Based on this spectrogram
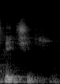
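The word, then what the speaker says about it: ṛṣi: des consonnes vocaliques donc c'est r pointer s point T et i voilà ça ça se prononce Richie donc là on est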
